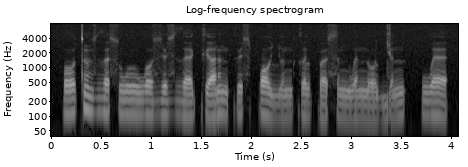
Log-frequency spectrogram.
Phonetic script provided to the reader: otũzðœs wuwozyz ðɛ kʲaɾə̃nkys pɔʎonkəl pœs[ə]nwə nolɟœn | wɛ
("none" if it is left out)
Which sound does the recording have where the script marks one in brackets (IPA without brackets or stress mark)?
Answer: ə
